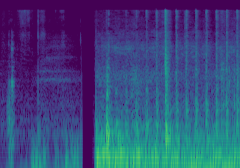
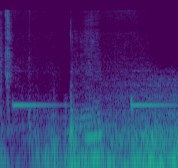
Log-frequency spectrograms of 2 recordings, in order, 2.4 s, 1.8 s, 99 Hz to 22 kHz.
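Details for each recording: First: 2010 Chevy Impala in cold weather: steady rapid clicking, about three ticks a second, over low fan hum, coming from behind the glove box; the failing passenger-side blend door actuator, replaced as the fix. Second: 2010 Chevy Impala key-on after replacing the passenger blend door actuator: steady chimes and low hum, clicking from behind the glove box gone; normal operation.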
